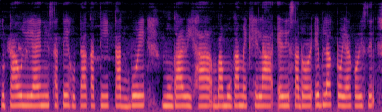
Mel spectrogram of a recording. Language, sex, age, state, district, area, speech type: Assamese, female, 30-45, Assam, Charaideo, urban, spontaneous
